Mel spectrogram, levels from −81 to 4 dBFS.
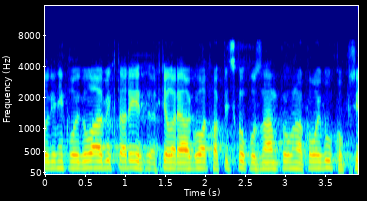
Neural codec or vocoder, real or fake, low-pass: codec, 16 kHz, 2 kbps, FunCodec, trained on Chinese and English, 25 frames a second; fake; 7.2 kHz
